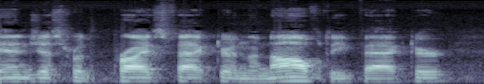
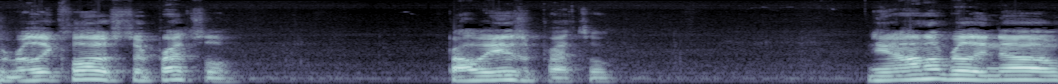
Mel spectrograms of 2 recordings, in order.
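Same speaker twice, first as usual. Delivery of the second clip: speaking through food while chewing; 4 semitones higher than usual. Tasting a snack and describing it, talking with mouth full. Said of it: "Talking with my mouth full".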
